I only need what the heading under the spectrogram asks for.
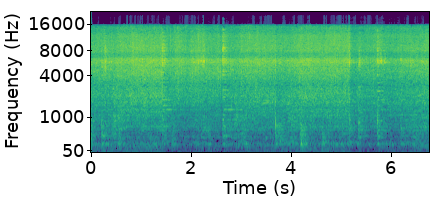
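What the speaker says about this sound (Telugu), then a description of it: "బాగా కలపాలండి" A brinjal and prawn curry gets stirred in a pan with a spoon, giving steady scraping and stirring under a continuous loud sizzle, with a few sharper clinks of the spoon against the pan.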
